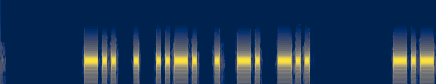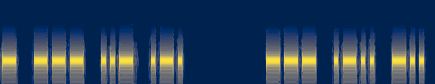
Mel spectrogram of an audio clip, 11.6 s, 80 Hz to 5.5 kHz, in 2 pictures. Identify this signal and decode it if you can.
Morse code, heard as a keyed tone, about 20 wpm, 700 Hz. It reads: DEFEND YOUR OLD
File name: CW / jodorowsky / 82 commandments 20-15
